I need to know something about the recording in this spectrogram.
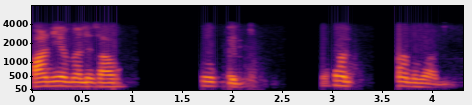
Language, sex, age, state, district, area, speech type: Punjabi, male, 30-45, Punjab, Ludhiana, rural, conversation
